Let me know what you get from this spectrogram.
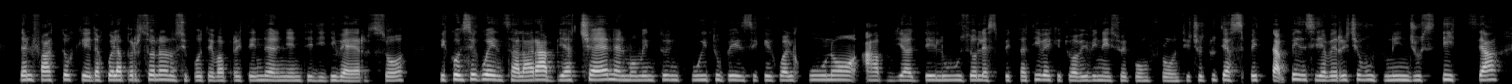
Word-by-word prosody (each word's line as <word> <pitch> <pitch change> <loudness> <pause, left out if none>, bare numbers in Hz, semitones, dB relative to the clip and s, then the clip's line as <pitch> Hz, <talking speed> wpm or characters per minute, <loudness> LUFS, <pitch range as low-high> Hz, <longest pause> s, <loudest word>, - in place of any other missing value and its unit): del 210 +1 +1
fatto 205 +1 +2
che 215 -2 0
da 200 0 0
quella 205 0 +4
persona 215 +1 +1
non 205 -2 -1
si 170 - -9
poteva 185 0 -2
pretendere 190 +1 -2
niente 185 0 -3
di 175 -1 -8
diverso. 180 +2 -1 0.3
E 210 - -4
conseguenza, 215 -2 +4
la 190 +1 +3
rabbia 205 -1 +6
c'è 210 +2 +5
nel 220 -2 +1
momento 200 +1 -3
in 205 -2 -2
cui 210 -1 -5
tu 215 - -3
pensi 200 -1 -2
che 195 0 -3
qualcuno 210 +1 -1
abbia 190 0 -2
deluso 200 0 -1
le 200 -1 0
aspettative 190 +2 -3
che 200 -1 -9
tu 190 - -5
avevi 185 +1 -1
nei 190 -1 -3
suoi 180 0 -7
confronti. 175 0 -6
Ciò, 190 - -5
tu 215 - -9
ti 210 - 0
aspetta 205 0 +2
pensi 220 -3 -1
di - - +4
aver 195 +1 +1
ricevuto 205 0 -3
un'ingiustizia 205 +2 0
200 Hz, 180 wpm, -23 LUFS, 190-210 Hz, 0.3 s, rabbia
